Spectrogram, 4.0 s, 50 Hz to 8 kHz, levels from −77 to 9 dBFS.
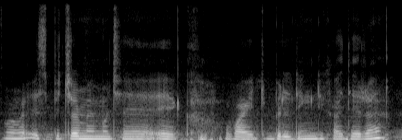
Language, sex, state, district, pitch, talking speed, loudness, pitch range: Hindi, male, Arunachal Pradesh, Lower Dibang Valley, 145 Hz, 180 wpm, -16 LUFS, 140-150 Hz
